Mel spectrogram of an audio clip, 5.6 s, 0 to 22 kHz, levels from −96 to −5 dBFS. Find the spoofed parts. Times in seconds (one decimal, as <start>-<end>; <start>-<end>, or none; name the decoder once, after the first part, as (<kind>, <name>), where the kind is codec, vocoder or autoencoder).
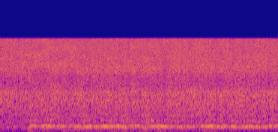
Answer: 0.5-1.7 (codec, SNAC); 2.5-3.4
